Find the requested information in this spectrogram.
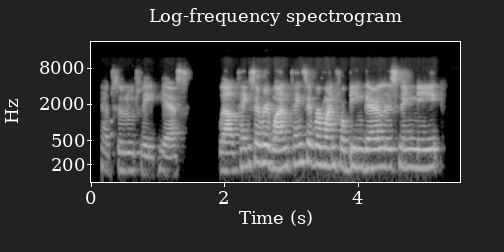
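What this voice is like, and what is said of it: French Canadian accent. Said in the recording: “my accent. I have the accent of Georges St-Pierre”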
